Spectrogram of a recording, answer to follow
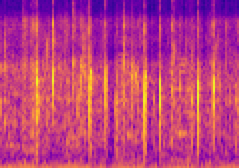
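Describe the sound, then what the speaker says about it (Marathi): A crowd at an outdoor wrestling match claps steadily, a dense patter of many hands at fairly close range, continuous and lively for the whole moment. "टाळ्या करा जरा पुन्हा एकदा."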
